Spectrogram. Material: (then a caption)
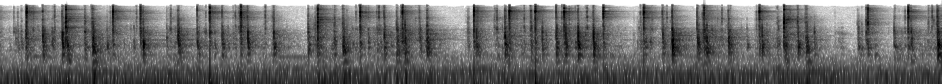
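Plastic. Fingertips with long painted nails type on a pink backlit plastic mechanical keyboard with round typewriter-style keycaps and a hollow case. Rapid, uneven runs of bright, sharp clacks play with short pauses, each click dying away almost instantly.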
